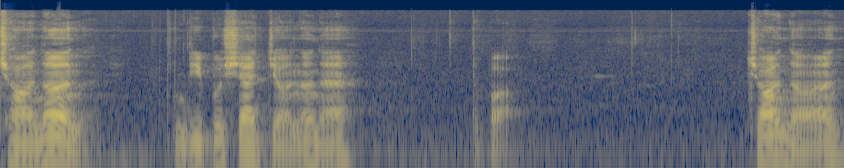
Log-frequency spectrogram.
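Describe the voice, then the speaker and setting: Long, frequent pauses break up a man's very slow speech, his medium pitch showing ordinary variation. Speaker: Korean language tutor. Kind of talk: tutorial.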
